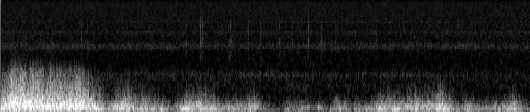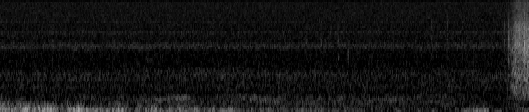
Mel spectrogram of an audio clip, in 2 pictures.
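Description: Wind buffeting the microphone in gusts: low, noisy rumble, strongest in the first second and dying away over the following seconds, with a faint steady high whine behind it.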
